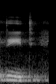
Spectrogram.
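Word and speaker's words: reach: करना है जैसे कि रीच यहां पे देखिए आर का हो जाएगा र ई ए का हो जाएगा ई सी एच का हो जाएगा च पूरा हो जाएगा रीच रीच मतलब होता है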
